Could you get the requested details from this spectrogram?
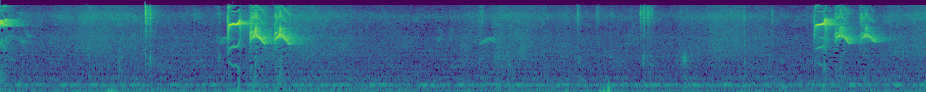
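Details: Cinereous tit sounds played as a lure to draw other birds into answering: two clusters of shrill, rapid chirps with a few isolated high ticks between them and a faint constant hum behind.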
